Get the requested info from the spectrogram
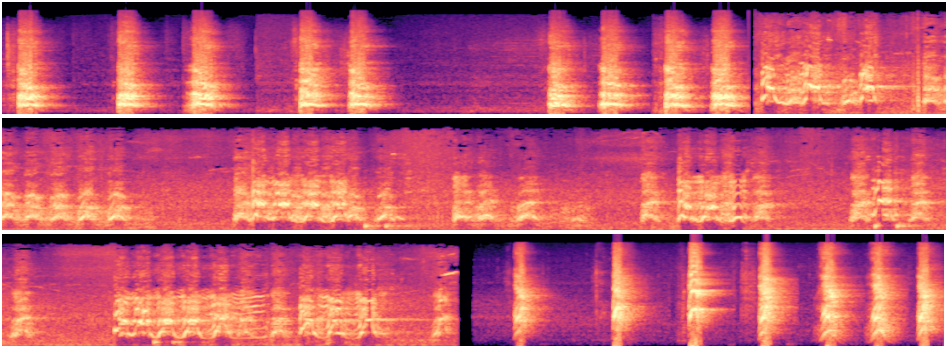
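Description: Dogs barking. First come separate barks about one a second. From about eight seconds in, a long stretch of rapid, almost continuous barking follows, and it gives way near the end to sharp barks about two a second.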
